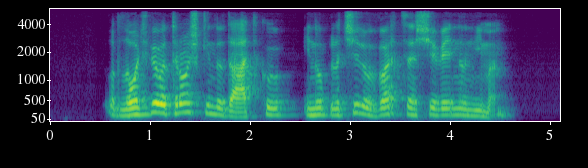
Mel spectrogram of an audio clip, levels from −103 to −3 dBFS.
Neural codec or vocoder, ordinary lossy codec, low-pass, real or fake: codec, 16 kHz, 0.8 kbps, ZipCodec; none; 5.4 kHz; fake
